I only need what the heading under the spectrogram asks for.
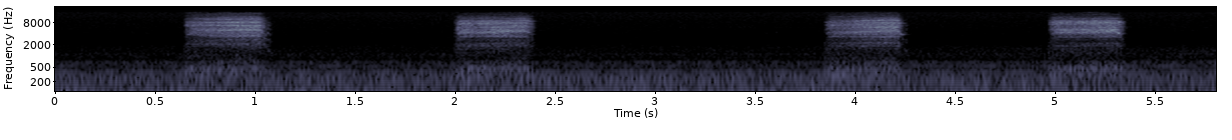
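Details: Wild barn owl nest box; an adult arrives with a large rat for its fledgling. Four short, noisy hissing screeches spaced roughly every one and a half seconds, above a low steady hum.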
